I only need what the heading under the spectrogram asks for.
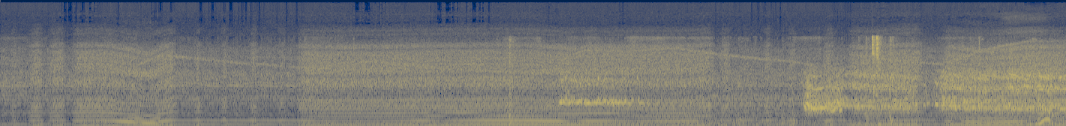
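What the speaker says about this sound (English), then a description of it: "Will this thing even do like an Australian style burnout? Let's give it a go. Rip with the handbrake." A truck in the BeamNG driving game does a handbrake burnout, its engine droning steadily at high revs while tyres squeal and skid, rising toward the end with a louder screech.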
